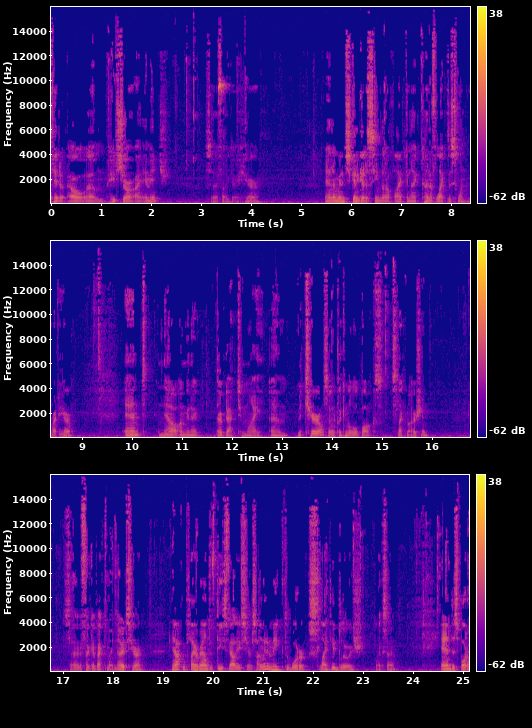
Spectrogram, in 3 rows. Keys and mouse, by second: 5.4 right click, 5.7-6.9 middle drag, 7.1 middle click, 14.5-18.4 middle drag.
